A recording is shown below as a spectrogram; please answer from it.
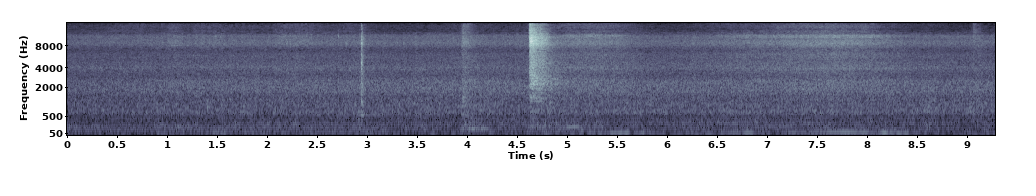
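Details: Toyota Etios Liva at idle with check engine light on, low uneven stumbling rumble; misfire with codes for cylinders three and four, checked by unplugging coils.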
